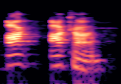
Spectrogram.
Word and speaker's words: Akkad: But I guess how do you pronounce his name? Malek Akkad? No. Who? Akbat? The producer. Akkad.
